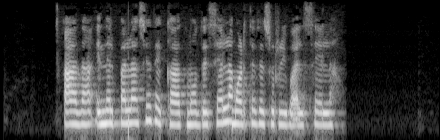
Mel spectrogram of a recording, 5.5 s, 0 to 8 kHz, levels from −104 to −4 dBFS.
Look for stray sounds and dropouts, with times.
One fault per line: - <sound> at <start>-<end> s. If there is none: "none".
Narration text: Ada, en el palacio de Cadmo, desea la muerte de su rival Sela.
none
